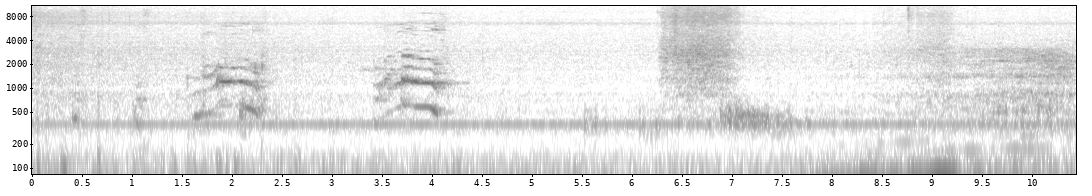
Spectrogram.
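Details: Maine Coon cat indoors scolding its owner for oversleeping in the morning; two short wavering meows about two seconds apart, with a steady low hum and rustling noise in the background.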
